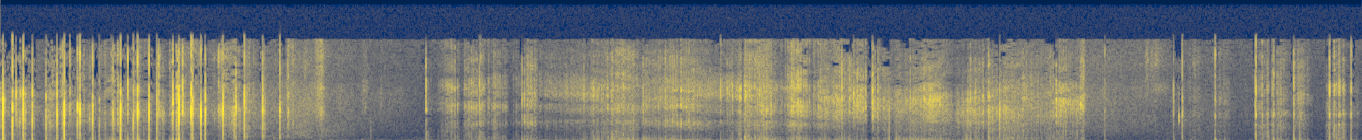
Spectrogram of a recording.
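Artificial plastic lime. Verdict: Fake.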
